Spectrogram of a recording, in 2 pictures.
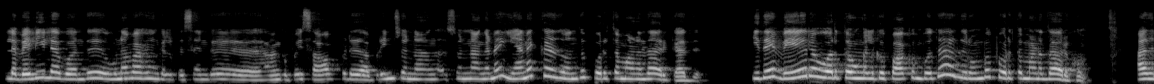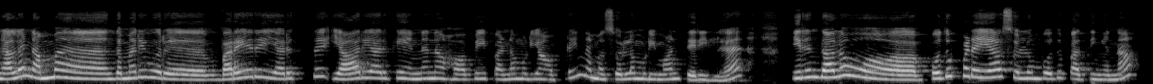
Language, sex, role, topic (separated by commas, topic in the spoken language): Tamil, female, guest, மனஅழுத்தம் அதிகமாக இருக்கும் நேரங்களில் உங்கள் பொழுதுபோக்குகள் உங்களுக்கு எப்படி உதவுகின்றன?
